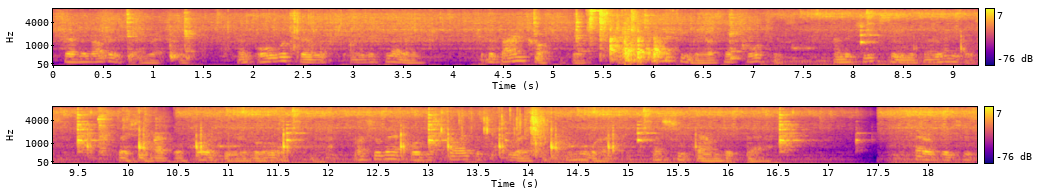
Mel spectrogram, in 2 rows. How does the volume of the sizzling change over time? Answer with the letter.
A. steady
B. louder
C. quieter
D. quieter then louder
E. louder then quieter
A.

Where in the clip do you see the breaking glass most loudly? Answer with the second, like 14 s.
6 s.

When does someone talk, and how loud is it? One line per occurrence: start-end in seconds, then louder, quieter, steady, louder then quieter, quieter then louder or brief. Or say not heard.
0.0-16.6 steady
17.9-18.4 brief.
